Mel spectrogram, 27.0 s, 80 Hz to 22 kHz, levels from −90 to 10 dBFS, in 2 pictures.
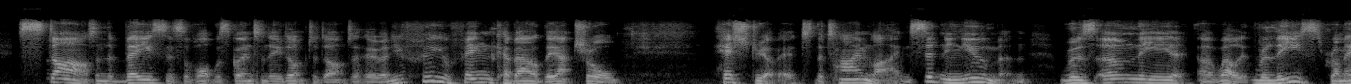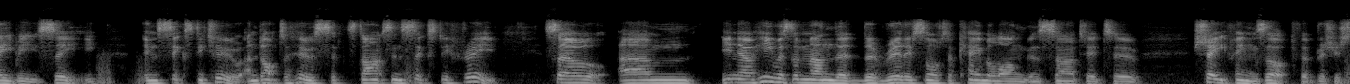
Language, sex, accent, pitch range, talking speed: English, male, British, 110-140 Hz, 145 wpm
